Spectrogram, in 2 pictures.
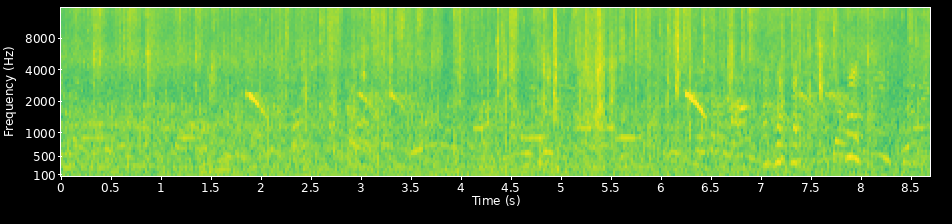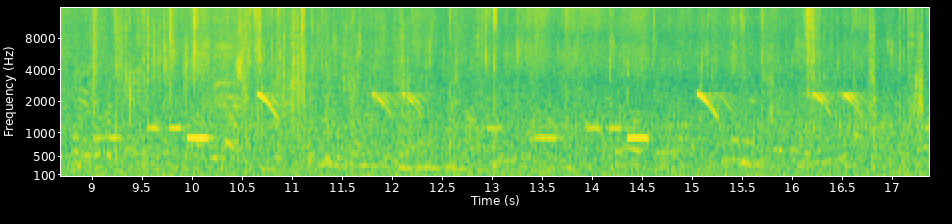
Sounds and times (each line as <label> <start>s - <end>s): Pedestrian warning sounds when crossing the road 0.0s - 17.3s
